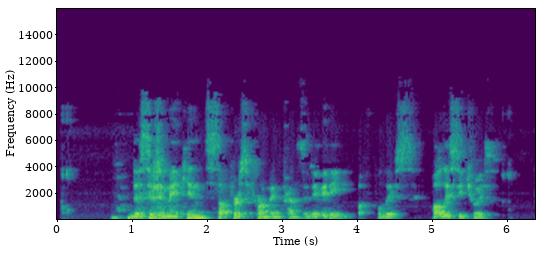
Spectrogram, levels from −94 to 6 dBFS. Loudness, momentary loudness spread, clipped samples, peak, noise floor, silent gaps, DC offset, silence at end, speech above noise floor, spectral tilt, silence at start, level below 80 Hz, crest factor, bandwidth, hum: -16 LUFS; 17 LU; under 0.1%; -2 dBFS; -64 dBFS; none; under 0.1%; 0.55 s; 48 dB; -6 dB/octave; 0.05 s; -52 dBFS; 16 dB; 9.4 kHz; none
